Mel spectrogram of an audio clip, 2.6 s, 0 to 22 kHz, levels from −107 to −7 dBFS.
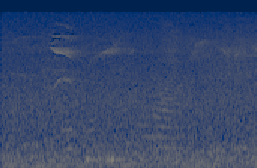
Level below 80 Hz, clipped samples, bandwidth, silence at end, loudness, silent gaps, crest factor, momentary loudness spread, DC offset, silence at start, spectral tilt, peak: -76 dBFS; under 0.1%; 16.5 kHz; 0 s; -62 LUFS; none; 18 dB; 5 LU; under 0.1%; 0 s; -2.5 dB/octave; -44 dBFS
